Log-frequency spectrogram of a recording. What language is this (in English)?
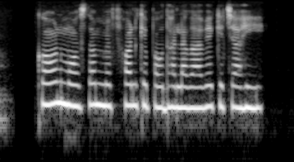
Magahi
